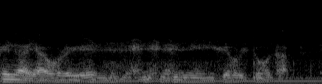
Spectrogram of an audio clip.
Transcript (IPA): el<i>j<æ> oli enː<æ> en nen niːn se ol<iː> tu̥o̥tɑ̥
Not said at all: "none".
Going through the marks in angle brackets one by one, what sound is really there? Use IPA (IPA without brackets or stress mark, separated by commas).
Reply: æ, æ, e, i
